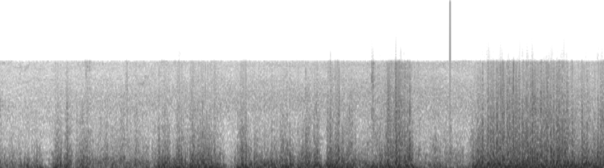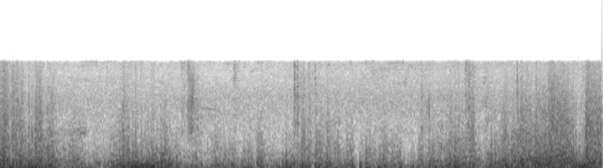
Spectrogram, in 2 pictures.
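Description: Wind buffeting the microphone: a gusty rumble, loudest a few seconds in, then easing and rising again.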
